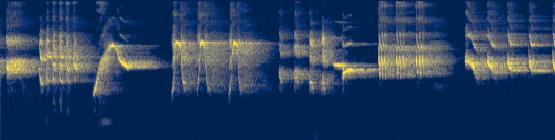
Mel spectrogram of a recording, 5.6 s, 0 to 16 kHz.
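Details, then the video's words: Asian pied starling (jalak suren) in busy, varied song: harsh buzzy chatter mixed with clear whistles and a quick rising note, in brisk phrases with short pauses. "Jalak Suren 100% Gacor"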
